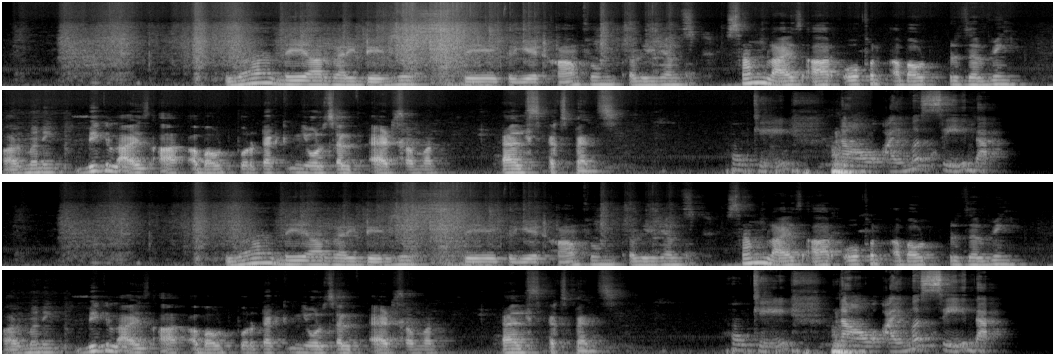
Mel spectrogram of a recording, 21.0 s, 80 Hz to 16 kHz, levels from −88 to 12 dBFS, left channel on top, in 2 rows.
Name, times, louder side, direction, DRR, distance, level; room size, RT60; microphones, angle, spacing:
voice 1, 0.6-6.9 7.3-10.1 10.5-14.9 15.5-16.7 17.9-18.0 18.4-18.5 18.8-19.0, left 4 dB, 40° left, 1.0 m, -24 dB
voice 2, 17.8-20.4, right 5 dB, 30° right, 2.3 m, -30 dB
26.0 x 15.5 x 2.8 m
head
